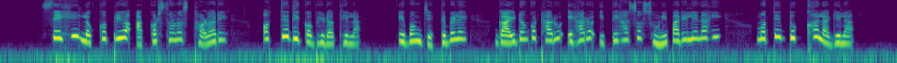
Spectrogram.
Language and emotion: Odia, sad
